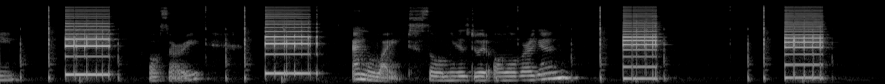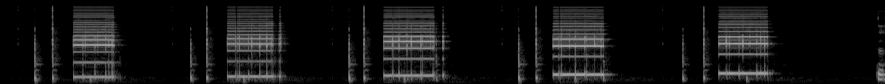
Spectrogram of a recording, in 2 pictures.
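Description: An electronic buzzer beeps in short, steady tones of changing pitch.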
